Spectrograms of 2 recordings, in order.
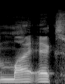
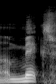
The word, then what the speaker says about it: MYX: Long story short, she found one called, I keep calling it My X Fitness because that's how it's spelled, MYX Fitness, but it's actually called Mix Fitness.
